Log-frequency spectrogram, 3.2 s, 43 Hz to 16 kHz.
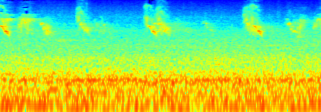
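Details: House sparrow fledglings fed by a parent on a lawn in Helsinki, Finland, June 2013, calling and making wing gestures: thin, high chirps sliding downward, repeated every half second or so over a constant low rumble.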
